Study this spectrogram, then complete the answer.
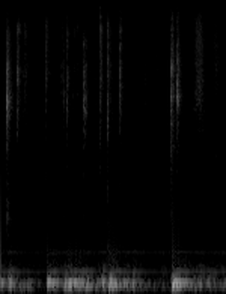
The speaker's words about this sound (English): I just typed in Daniel Jones run.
